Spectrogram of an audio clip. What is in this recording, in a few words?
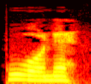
room, finnish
